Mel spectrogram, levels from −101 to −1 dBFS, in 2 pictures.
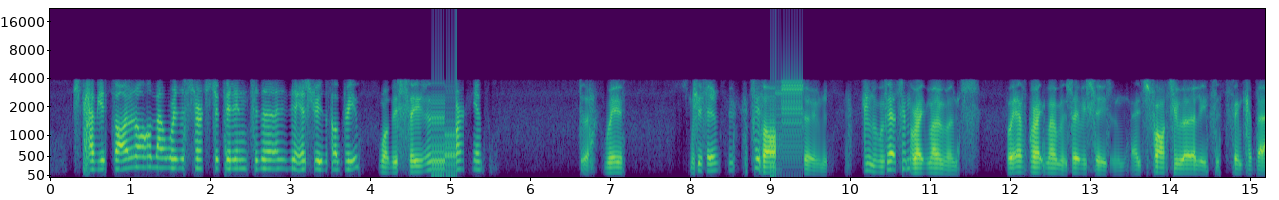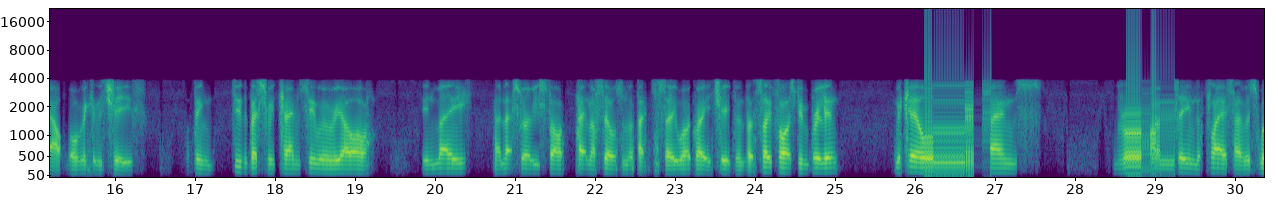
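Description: LPC-10 vocoder damage runs throughout: the speech is rebuilt at 2.4 kbit/s from a simple pulse-or-noise excitation, giving a heavy buzzing robot voice.

Robotic sound from repeated short buffers appears at 4.78–5.08 s, 9.01–9.41 s, 26.13–26.95 s and 28.65–29.27 s. It is likely caused by late audio, with essentially every fragment replayed, producing a rigid 50 Hz buzz that fits a 20 ms buffer.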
